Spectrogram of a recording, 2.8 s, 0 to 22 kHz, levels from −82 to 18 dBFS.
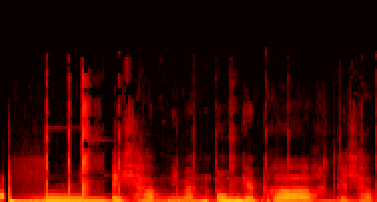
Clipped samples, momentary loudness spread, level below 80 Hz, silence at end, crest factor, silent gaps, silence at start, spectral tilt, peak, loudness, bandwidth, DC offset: under 0.1%; 7 LU; -32 dBFS; 0 s; 14 dB; none; 0 s; -6.5 dB/octave; -10 dBFS; -24 LUFS; 15 kHz; under 0.1%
